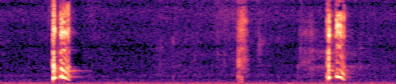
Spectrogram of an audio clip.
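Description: Sudden short gulping hiccups, two clear ones about three seconds apart with a faint catch between, in a quiet room.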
